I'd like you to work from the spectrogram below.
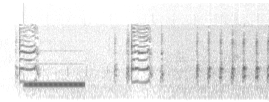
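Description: Chicken clucking and squawking, opening with two bursts of harsh calls, the first over a steady electronic tone, then closing with a quick, evenly spaced run of short clucks that grows slightly louder.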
